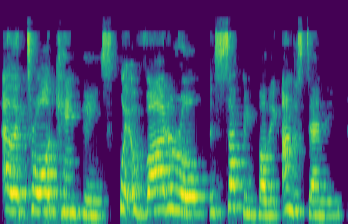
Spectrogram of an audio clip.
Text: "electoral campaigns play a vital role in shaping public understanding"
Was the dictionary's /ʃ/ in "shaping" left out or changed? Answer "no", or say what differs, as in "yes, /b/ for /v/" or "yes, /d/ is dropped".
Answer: yes, /s/ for /ʃ/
